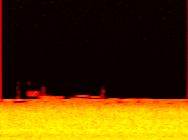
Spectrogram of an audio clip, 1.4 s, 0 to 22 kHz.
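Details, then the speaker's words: 1949 film: an electric generator purring, regulated to turn at constant speed as electrical loads vary. Steady, even low hum with soft hiss and no knocks or surging. Normal running at constant speed. "purr of an electric generator as electrical power loads vary as conditions vary throughout the minutes hours days weeks and months so must the power be regulated by watchful operators to keep the gener Ator turning at constant speed"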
